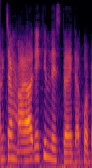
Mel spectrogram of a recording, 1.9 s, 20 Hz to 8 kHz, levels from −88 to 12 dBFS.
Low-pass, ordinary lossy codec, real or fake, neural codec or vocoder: 7.2 kHz; none; fake; codec, 24 kHz, 0.9 kbps, WavTokenizer, medium music audio release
